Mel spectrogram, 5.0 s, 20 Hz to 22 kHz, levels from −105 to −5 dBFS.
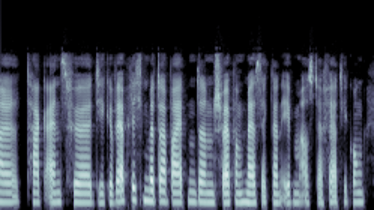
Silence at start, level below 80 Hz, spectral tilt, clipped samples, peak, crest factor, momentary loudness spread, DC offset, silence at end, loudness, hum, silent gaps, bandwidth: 0 s; -74 dBFS; -4 dB/octave; under 0.1%; -2 dBFS; 22 dB; 7 LU; under 0.1%; 0.15 s; -24 LUFS; none; 0.29-0.36 s; 8 kHz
